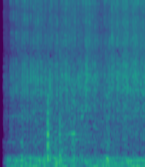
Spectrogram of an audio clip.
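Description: A string of firecrackers going off in a rapid, continuous crackle.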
